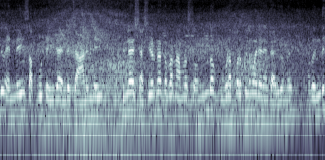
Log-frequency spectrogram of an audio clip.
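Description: A man talking, with a faint steady low hum of road traffic underneath.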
